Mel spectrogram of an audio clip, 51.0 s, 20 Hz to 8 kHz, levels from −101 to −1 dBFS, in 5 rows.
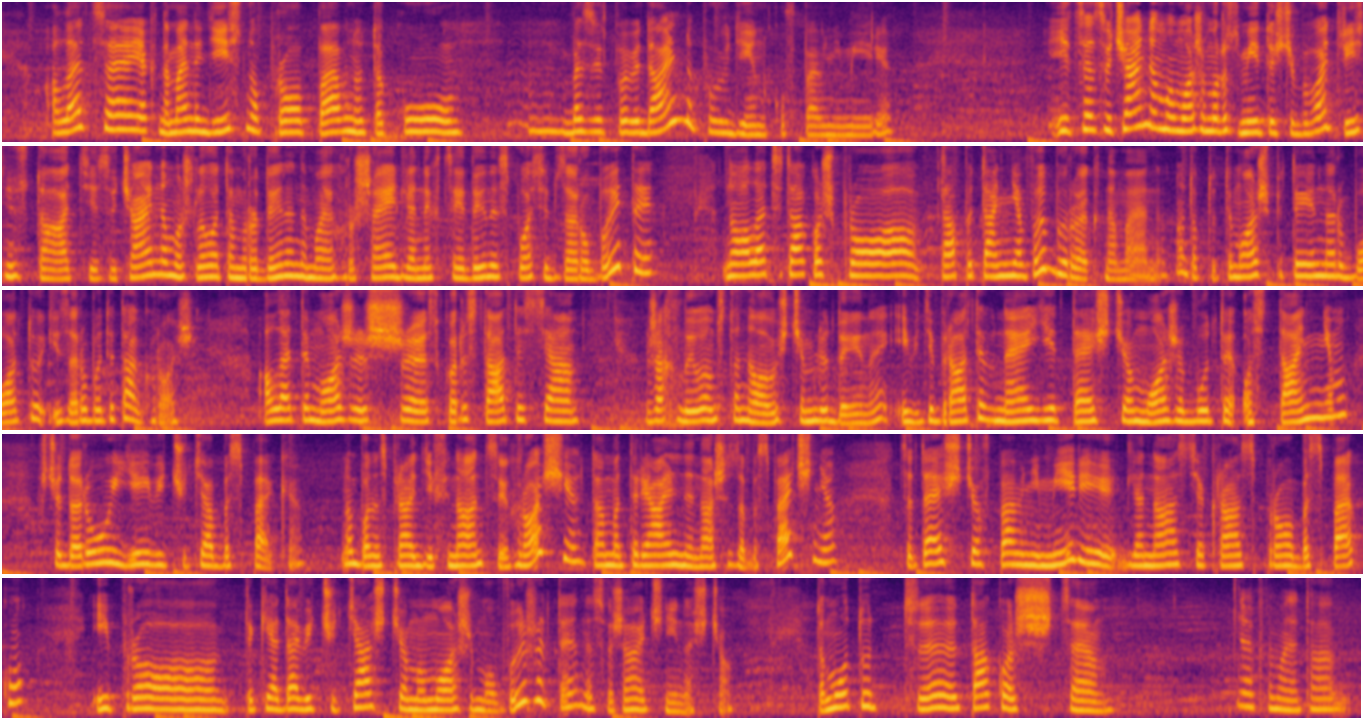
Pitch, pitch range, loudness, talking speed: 230 Hz, 215-255 Hz, -18 LUFS, 145 wpm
